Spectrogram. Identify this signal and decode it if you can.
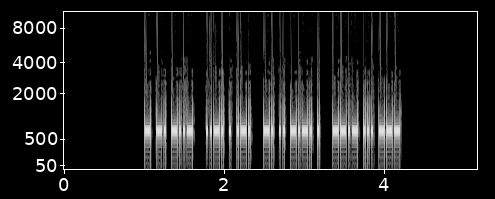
Morse code, heard as a keyed tone, about 50 wpm, 700 Hz. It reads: TNX FER NICE QSO
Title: Common QSO Phrases Encore 50wpm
